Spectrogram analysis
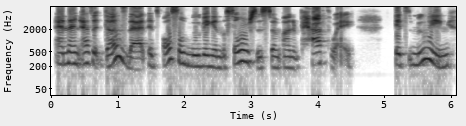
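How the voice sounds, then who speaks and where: A woman with a slightly raspy voice, recovering from losing it, giving a casual recorded slideshow lesson as a science teacher. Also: medium pitch, expressive, normal speed, rough recording. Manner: casual, explanatory, addressing students. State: recovering from lost voice.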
